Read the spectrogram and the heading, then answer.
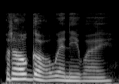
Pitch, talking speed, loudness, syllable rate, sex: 190 Hz, 200 wpm, -18 LUFS, 5.5 syllables/s, female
